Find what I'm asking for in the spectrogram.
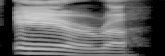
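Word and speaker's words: Éire: And Seamus is like, "Why don't you learn how to pronounce it, boyo? It's air."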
